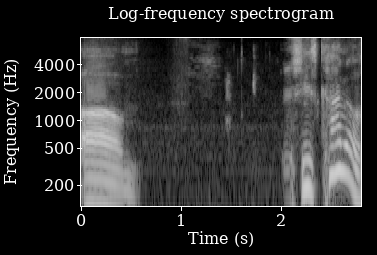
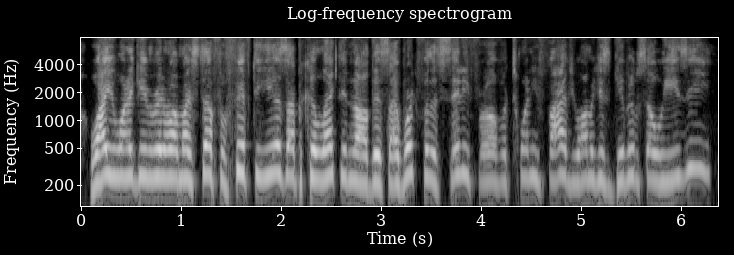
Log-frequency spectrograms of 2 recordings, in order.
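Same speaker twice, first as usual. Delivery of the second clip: put-on high pitched voice of a grumpy old city worker; silly old worker voice; 13 semitones higher than usual. Daughter playing an old city worker to dodge cleaning, in a high mock voice. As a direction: play a cranky old retiree, pitched way up. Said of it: "She'll say something silly like".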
